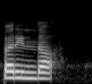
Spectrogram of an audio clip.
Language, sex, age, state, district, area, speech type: Urdu, female, 18-30, Telangana, Hyderabad, urban, read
